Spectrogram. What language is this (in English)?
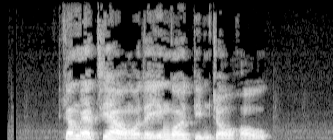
Cantonese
